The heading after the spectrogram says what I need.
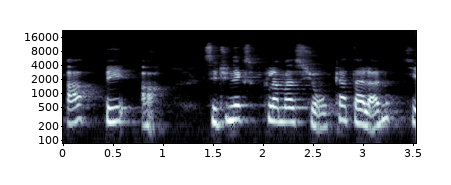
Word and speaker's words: apa: L'expression locale, ça va être APA, ça s'écrit A-P-A.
